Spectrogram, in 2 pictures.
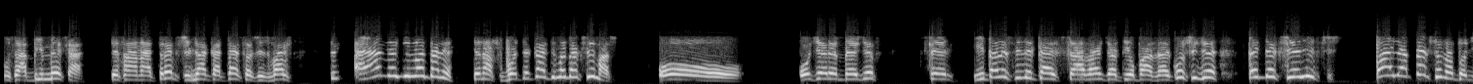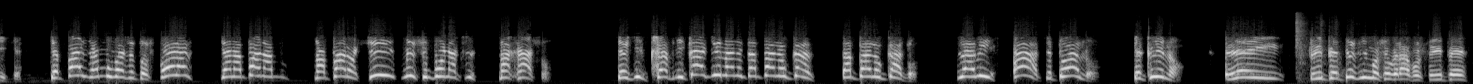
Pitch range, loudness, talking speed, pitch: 245-370 Hz, -14 LUFS, 160 wpm, 320 Hz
